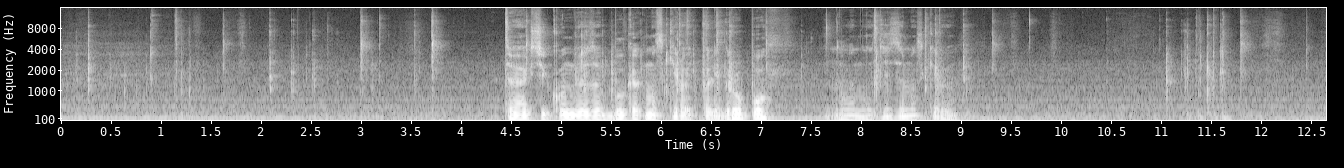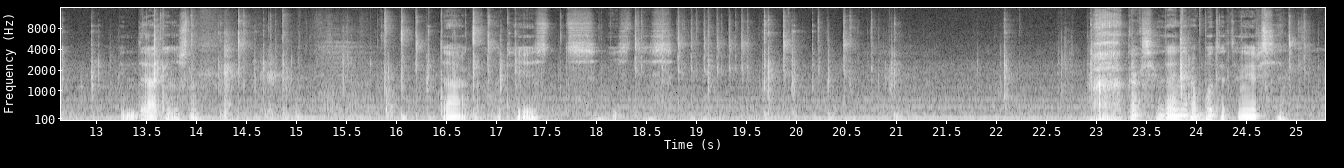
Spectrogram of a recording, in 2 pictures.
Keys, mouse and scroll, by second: 7.1-25.2 ctrl+shift+drag.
